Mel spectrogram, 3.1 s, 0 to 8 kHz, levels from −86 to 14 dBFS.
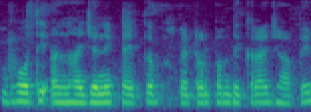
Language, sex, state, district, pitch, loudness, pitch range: Hindi, female, Delhi, New Delhi, 180 Hz, -18 LUFS, 175-190 Hz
